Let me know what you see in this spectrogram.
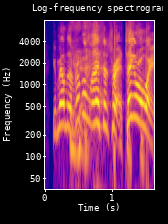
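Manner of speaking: put-on very loud, very high-pitched northern English accent. Correcting another's impression of an actor's Darth Vader line: David Prowse northern accent. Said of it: "he's a northerner. He's like".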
